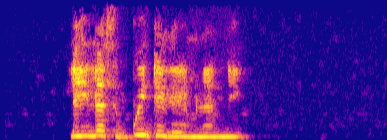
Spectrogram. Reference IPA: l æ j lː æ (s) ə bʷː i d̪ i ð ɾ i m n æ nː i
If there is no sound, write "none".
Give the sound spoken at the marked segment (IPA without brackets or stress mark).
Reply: θ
